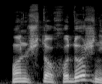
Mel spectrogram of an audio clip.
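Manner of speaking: usual speaking voice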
